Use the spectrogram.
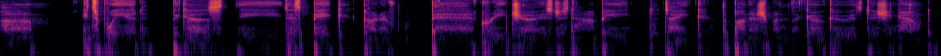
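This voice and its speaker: An ASMR host speaks in a breathy, unvoiced whisper with a bright, crisp edge. The delivery is soft and informal, like explaining a recap, recorded close to the mic with no room echo. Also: measured pace, few pauses. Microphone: close microphone, dry sound.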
